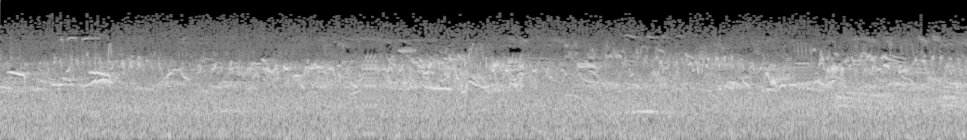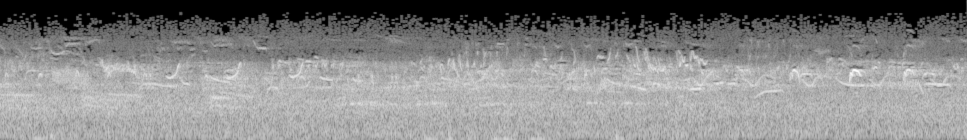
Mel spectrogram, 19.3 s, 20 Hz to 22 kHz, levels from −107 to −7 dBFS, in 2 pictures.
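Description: Repeated buffer stutters occur at 0.96, 3.68, 8.0, 11.16 and 13.6 s in this recording of sounds. At each point a short slice of audio plays again straight after itself, with a hard join at every repeat. It repeats once at 0.96, 11.16 and 13.6 s and twice at 3.68 and 8.0 s. Each repeated piece lasts 40 ms, which fits a 40 ms playback buffer being replayed when fresh audio arrived late. Afterwards the sound resumes with essentially nothing missing.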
